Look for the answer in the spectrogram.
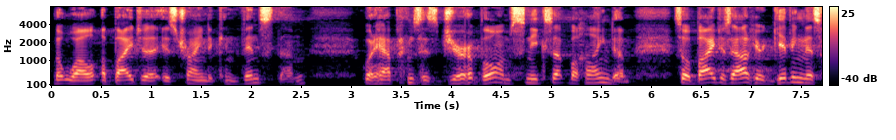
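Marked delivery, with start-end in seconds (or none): none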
